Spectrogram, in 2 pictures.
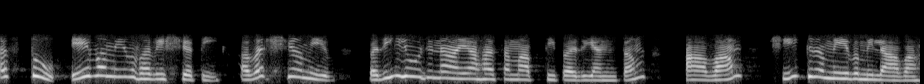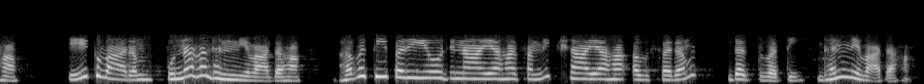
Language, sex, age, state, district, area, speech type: Sanskrit, other, 30-45, Rajasthan, Jaipur, urban, conversation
